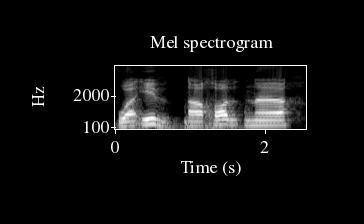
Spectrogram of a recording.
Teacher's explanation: زال کو پڑھتے وقت زبان باہر نکالیں گے، زال کو نرم پڑھیں گے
